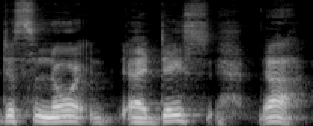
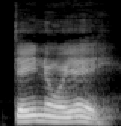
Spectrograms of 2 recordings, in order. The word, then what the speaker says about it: Desnoyers: That's Elliot Desnoy. I saw this name recently. Desnoyers, I believe is how it's pronounced.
